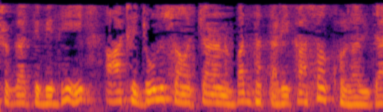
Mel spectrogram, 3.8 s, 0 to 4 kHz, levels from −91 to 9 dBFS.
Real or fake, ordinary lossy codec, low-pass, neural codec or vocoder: fake; AAC, 16 kbps; 3.6 kHz; vocoder, 44.1 kHz, 128 mel bands every 256 samples, BigVGAN v2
